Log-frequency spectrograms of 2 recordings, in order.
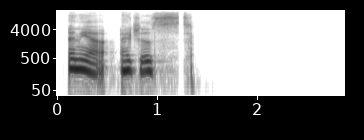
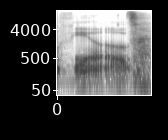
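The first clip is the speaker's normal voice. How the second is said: ordinary talk, nothing marked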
